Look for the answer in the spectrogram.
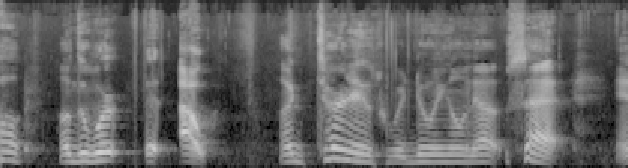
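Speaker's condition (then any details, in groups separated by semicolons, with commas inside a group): Cerebral palsy; cerebral palsy, from birth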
